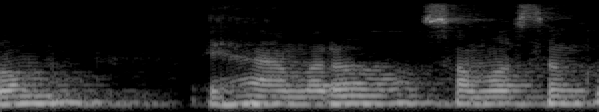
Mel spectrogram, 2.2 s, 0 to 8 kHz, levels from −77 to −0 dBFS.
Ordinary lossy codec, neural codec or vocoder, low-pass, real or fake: none; none; 7.2 kHz; real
